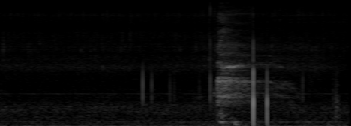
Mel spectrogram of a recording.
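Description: A wine glass set down on a cloth-covered table: two sharp knocks about three and a half seconds in, with a short breathy sound just before them, after a quiet start with a few faint clicks.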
